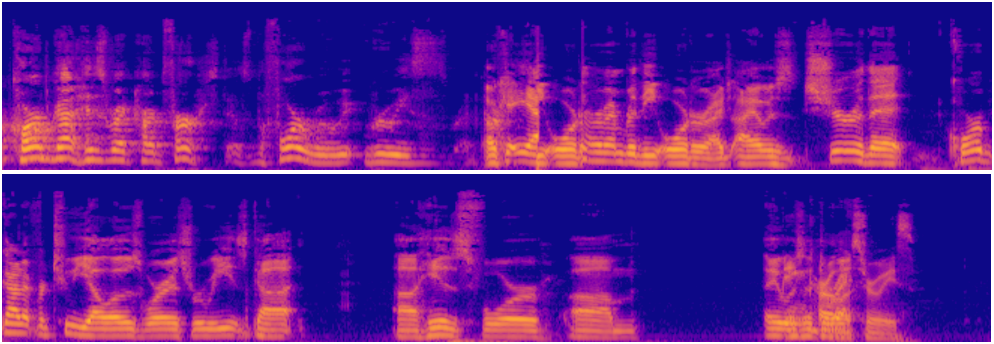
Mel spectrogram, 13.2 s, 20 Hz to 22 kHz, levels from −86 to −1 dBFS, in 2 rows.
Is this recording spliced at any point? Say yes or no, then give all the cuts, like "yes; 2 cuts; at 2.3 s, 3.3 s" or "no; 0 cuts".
yes; 1 cut; at 4.8 s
